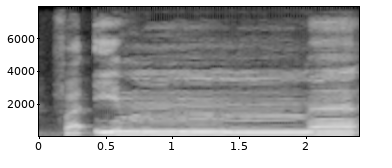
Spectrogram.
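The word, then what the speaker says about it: فإما: Imma dia ditahan dua ketukan. Nah, ditahan dua ketukan atau dua harakat.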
